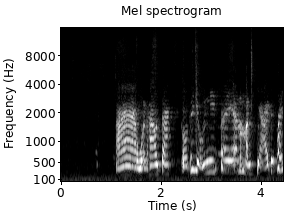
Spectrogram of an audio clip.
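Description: Speech only: after a second-long pause with faint low hum, a caller's voice comes over the phone line and keeps talking.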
